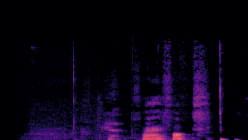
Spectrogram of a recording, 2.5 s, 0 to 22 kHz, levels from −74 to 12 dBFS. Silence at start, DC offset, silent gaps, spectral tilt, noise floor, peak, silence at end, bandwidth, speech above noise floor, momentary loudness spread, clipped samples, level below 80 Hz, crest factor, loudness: 0.5 s; under 0.1%; none; -4.5 dB/octave; -53 dBFS; -6 dBFS; 0.1 s; 16 kHz; 26 dB; 24 LU; under 0.1%; -68 dBFS; 22 dB; -27 LUFS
